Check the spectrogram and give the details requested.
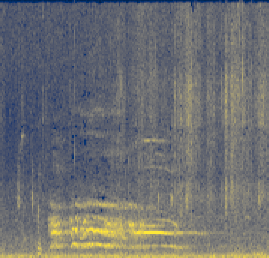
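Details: Olive Egger rooster, free ranging in a backyard, crowing once, a drawn-out level cry lasting nearly two seconds, fairly distant against steady background noise.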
